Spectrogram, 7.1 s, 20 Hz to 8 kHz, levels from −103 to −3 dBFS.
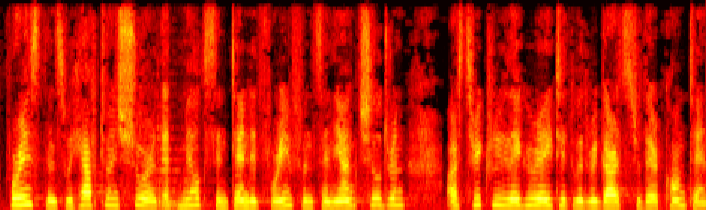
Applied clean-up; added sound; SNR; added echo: neural separator model SepFormer DNS4.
